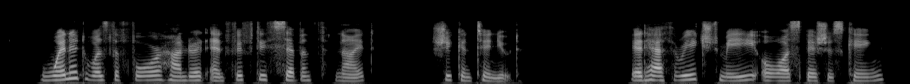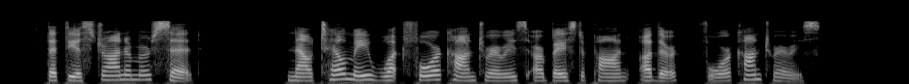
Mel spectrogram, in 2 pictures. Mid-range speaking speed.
No: slow, 115 wpm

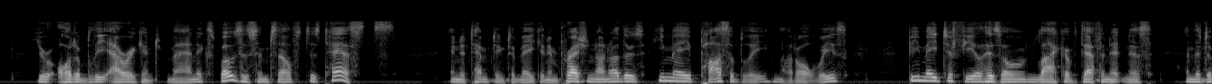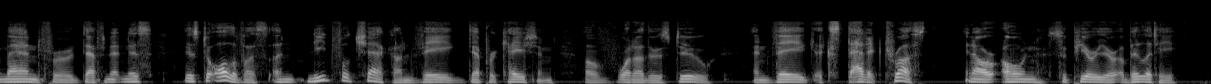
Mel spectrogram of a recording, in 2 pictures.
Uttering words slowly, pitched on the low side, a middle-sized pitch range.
No: average, 145 wpm; low, 115 Hz; average, 3.5 semitones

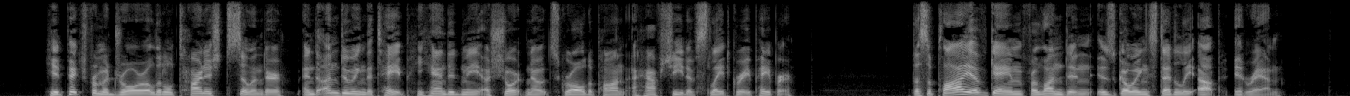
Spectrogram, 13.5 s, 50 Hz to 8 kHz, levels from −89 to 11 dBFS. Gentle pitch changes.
No: average, 4.3 semitones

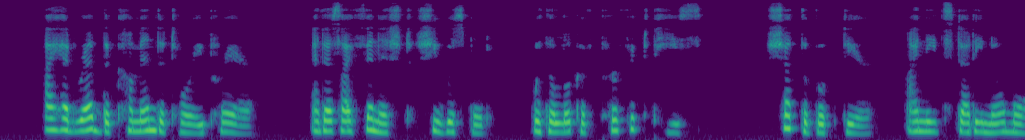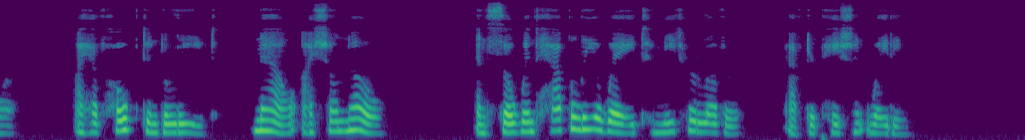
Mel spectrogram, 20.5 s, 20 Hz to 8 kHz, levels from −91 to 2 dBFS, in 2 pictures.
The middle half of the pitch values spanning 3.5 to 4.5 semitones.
No: average, 3.1 semitones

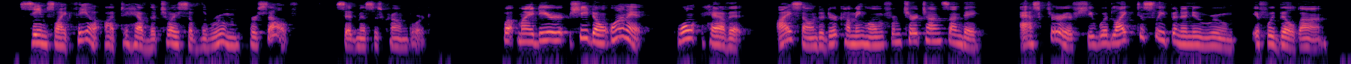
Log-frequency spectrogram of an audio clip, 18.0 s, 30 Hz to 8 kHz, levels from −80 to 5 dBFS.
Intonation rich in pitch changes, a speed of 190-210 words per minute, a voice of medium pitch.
No: wide, 6.4 semitones; average, 165 wpm; medium, 180 Hz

